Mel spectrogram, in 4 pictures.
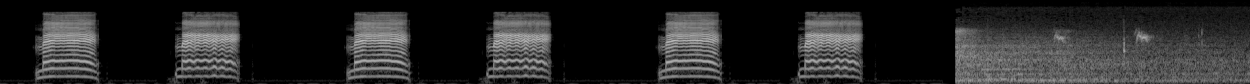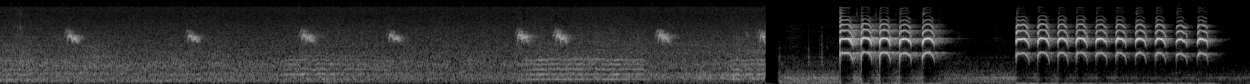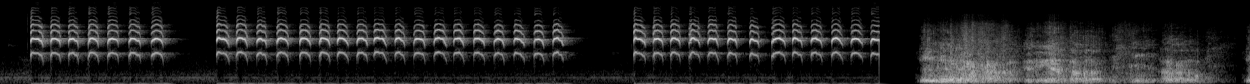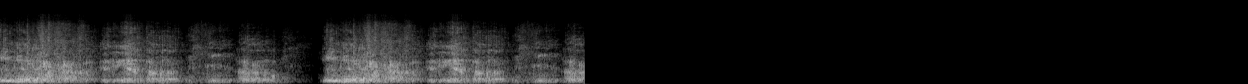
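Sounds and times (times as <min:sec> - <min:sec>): rapidly pulsing high-pitched call: 0:09.6 - 0:20.2, 0:20.9 - 0:30.7
big cat roaring: 0:34.2 - 0:43.4.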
